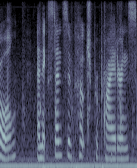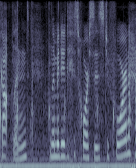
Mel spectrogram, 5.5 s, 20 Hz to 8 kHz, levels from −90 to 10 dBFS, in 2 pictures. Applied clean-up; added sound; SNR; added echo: none; Livestock, farm animals, working animals; 14 dB; none.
